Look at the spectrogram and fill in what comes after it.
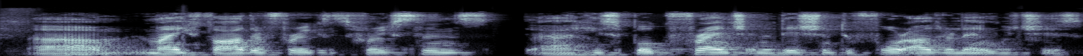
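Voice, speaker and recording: Over noticeable background noise, a man speaks at a moderate pace and medium pitch in a monotone, flat intonation with hardly any pauses. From Curacao, Caribbean. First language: Papiamento. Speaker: company founder and CEO. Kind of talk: interview. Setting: remote call. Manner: halting, many fillers and repetitions.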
